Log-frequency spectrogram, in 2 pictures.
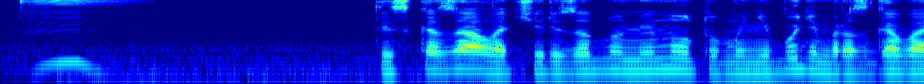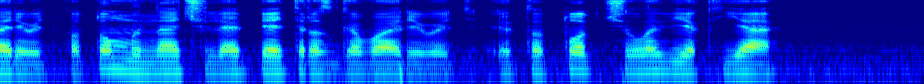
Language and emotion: Russian, angry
